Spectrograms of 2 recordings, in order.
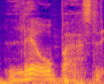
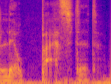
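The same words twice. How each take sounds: First: Said in the usual way. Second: Whispered curse. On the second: Real, not acted. Muttering at the bird.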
